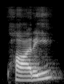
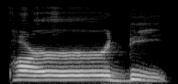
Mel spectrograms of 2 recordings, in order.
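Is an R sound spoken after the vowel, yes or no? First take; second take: no; yes. First: The word is said with no R sound after the vowel. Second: The word is said with a held R sound after the vowel. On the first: "even if you drop the R" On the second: "Hold out the R too"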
